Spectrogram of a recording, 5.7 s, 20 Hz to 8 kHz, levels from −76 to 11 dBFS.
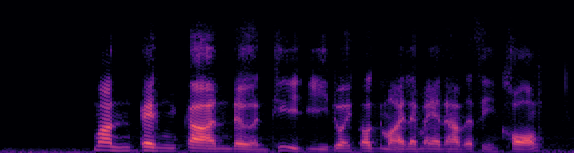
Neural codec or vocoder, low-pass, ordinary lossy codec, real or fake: codec, 16 kHz, 0.8 kbps, ZipCodec; 7.2 kHz; AAC, 48 kbps; fake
